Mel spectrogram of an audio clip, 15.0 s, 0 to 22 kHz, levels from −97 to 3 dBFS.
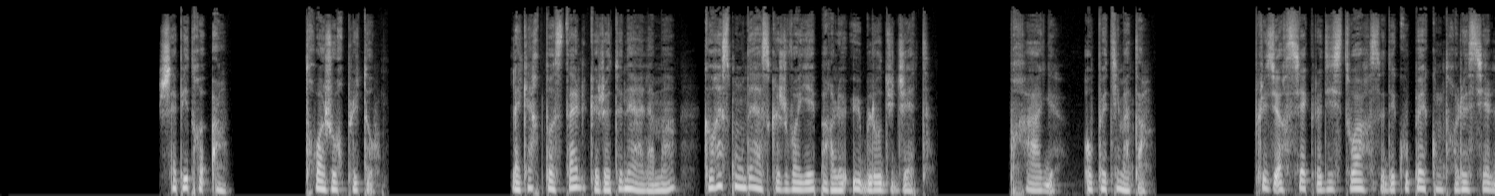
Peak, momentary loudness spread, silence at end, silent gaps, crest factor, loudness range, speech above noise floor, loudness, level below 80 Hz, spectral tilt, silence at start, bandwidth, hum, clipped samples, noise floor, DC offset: -4 dBFS; 10 LU; 0 s; none; 20 dB; 5 LU; over 69 dB; -21 LUFS; -50 dBFS; -4.5 dB/octave; 1.6 s; 19 kHz; none; under 0.1%; under -90 dBFS; under 0.1%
